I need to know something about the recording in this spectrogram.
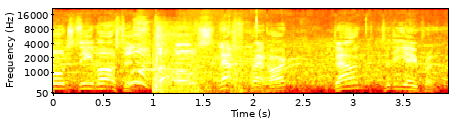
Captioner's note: ref shouts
